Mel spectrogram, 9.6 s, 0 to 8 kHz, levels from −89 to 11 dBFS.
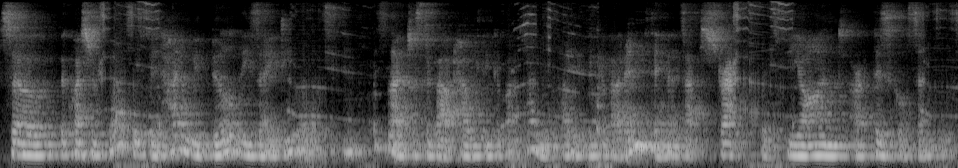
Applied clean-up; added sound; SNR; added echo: neural separator model SepFormer DNS4.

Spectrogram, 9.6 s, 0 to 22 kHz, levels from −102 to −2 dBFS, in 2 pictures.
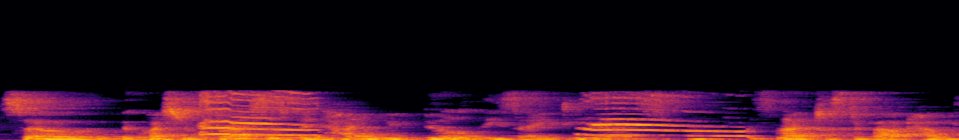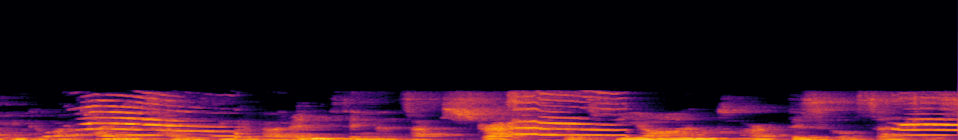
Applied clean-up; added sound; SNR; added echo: classical method WPE with log-MMSE.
